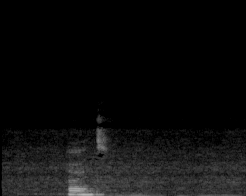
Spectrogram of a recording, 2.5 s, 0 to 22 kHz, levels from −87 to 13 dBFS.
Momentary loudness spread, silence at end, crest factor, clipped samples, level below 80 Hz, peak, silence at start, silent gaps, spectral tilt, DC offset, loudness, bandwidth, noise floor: 25 LU; 1.05 s; 18 dB; under 0.1%; -74 dBFS; -12 dBFS; 0.7 s; none; -6 dB/octave; under 0.1%; -26 LUFS; 8 kHz; -55 dBFS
